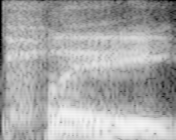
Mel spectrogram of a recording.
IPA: pleɪ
